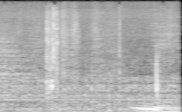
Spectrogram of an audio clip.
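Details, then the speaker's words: Dog named Lady snoring gently while asleep indoors, a soft low rumbling snore heard once against quiet room noise, quieter than usual; snoring. "right okay i don't know if you can hear lady is in here and she's snoring weird that really gently today so not really really um loud"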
